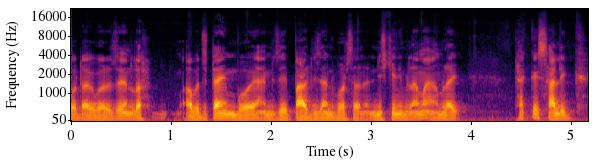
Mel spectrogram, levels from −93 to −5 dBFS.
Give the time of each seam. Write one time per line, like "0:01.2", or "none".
none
